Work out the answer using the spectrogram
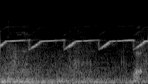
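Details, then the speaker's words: Harley-Davidson Smart Siren 2 on a Tri Glide, triggered by shaking the bike after chirps: loud, high siren in repeated sweeps about three times a second, lasting about 28 seconds with lights flashing; working normally. "goes off for 28 seconds and all the lights Flash and it's rather loud"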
